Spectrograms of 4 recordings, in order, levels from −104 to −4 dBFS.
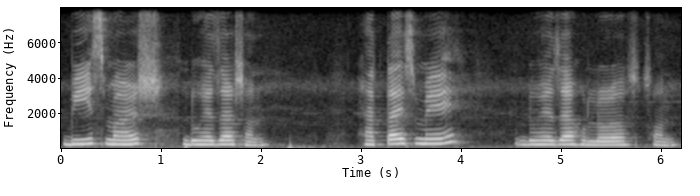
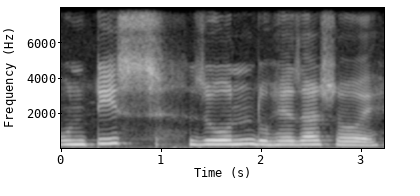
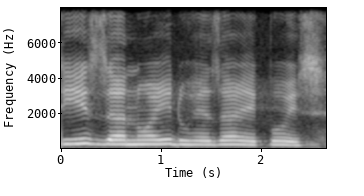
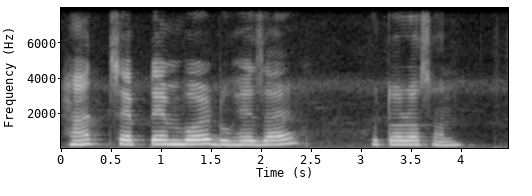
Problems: constant background noise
